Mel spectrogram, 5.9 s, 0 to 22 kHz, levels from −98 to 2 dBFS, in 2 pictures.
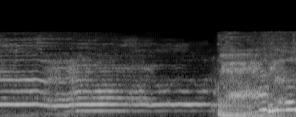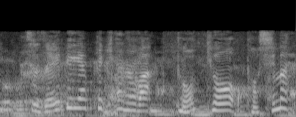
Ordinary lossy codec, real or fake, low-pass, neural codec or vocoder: none; fake; 7.2 kHz; codec, 16 kHz, 4 kbps, X-Codec, WavLM features, trained on Multilingual LibriSpeech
